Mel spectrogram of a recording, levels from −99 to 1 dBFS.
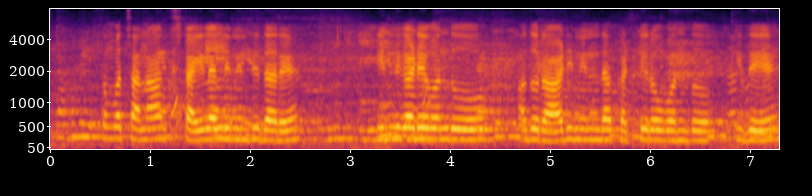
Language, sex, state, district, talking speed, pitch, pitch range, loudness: Kannada, female, Karnataka, Raichur, 100 wpm, 225 Hz, 215-240 Hz, -16 LUFS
